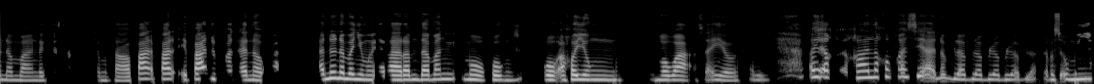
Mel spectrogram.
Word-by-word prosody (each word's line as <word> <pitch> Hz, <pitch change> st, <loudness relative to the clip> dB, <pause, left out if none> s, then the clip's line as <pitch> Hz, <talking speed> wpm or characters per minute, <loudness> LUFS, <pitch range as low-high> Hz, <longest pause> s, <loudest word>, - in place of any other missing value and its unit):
namang 195 Hz, -2 st, -4 dB
nagkasakit 200 Hz, +1 st, -13 dB
yung 185 Hz, -, -8 dB
tao 180 Hz, -1 st, -2 dB
pa 255 Hz, 0 st, +2 dB
pa 250 Hz, 0 st, +4 dB
eh 220 Hz, -, -5 dB
paano 255 Hz, +3 st, +4 dB
pag 220 Hz, -1 st, -11 dB
ano 205 Hz, -1 st, 0 dB
pa, -, -, -18 dB, 0.5 s
ano 255 Hz, +4 st, +5 dB
naman 255 Hz, -3 st, +6 dB
yung 225 Hz, -2 st, +3 dB
may -, -, -12 dB
nararamdaman 220 Hz, +3 st, +3 dB
mo 225 Hz, -3 st, +2 dB
kung 205 Hz, -2 st, 0 dB, 0.3 s
kung 210 Hz, -1 st, +4 dB
ako 210 Hz, +2 st, +3 dB
yung, 215 Hz, -1 st, +3 dB, 0.6 s
gumawa 205 Hz, 0 st, +2 dB
sayo." 185 Hz, 0 st, -5 dB
Sabi 210 Hz, -1 st, -11 dB
niya, 205 Hz, -, -24 dB, 0.4 s
"Ay 340 Hz, +1 st, +3 dB, 0.3 s
akala 315 Hz, +2 st, +3 dB
ko 355 Hz, +2 st, -4 dB
kasi 355 Hz, +2 st, -1 dB
ano 320 Hz, -, -1 dB
bla 245 Hz, -3 st, -1 dB
bla 230 Hz, 0 st, -3 dB
bla 230 Hz, +1 st, -4 dB
bla 220 Hz, +1 st, -5 dB
bla," -, -, -10 dB
tapos 220 Hz, 0 st, -4 dB
umiyak 235 Hz, +2 st, +2 dB
220 Hz, 205 wpm, -24 LUFS, 205-250 Hz, 0.6 s, naman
